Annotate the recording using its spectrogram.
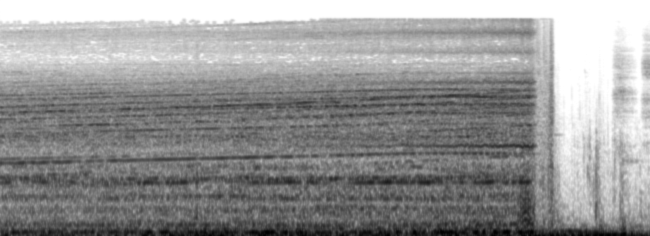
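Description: Trailer score and sound design: a dense, swelling drone of many held tones over a deep rumble. Near the end everything but the low rumble cuts off abruptly.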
